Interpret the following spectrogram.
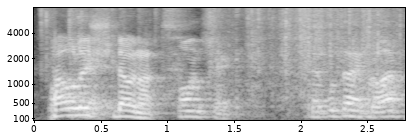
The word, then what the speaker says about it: pączek: Pączek. Polish donut. Ponchek.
